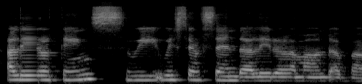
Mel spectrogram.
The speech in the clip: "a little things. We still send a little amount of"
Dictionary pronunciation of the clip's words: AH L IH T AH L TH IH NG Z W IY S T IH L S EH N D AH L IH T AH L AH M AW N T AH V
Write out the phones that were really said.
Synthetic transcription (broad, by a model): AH L IH T AH L T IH NG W W IY S T IH L S EH N D AH L IH T AH L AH M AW N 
